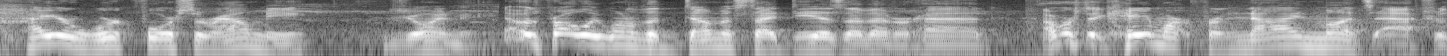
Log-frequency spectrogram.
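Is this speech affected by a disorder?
No.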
